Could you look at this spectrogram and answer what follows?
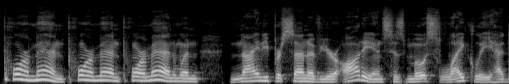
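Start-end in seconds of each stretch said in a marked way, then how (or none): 0.0-1.8 high, louder whiny mockery of poor-me men; mock self-pity. Mocking men who play the victim, in a high, louder whine. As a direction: ham up a pitiful victim whine. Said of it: "I don't want this to be a podcast like".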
